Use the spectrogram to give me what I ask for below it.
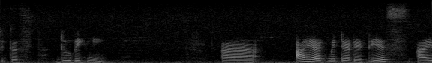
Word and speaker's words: Daubigny: Daubigny, the pronunciation is Daubigny.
